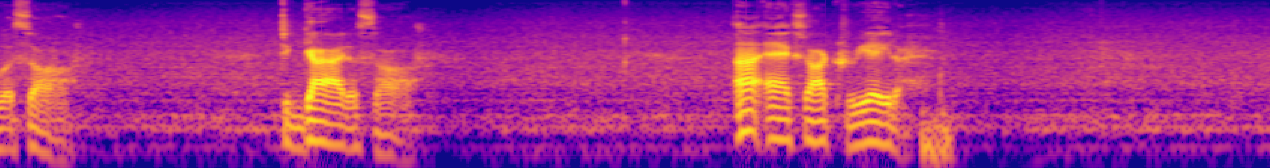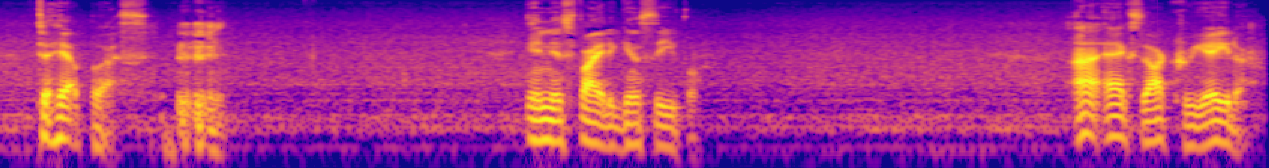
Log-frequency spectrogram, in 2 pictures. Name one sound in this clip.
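An elderly man speaks slowly and softly close to the microphone, in short bursts with long pauses.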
